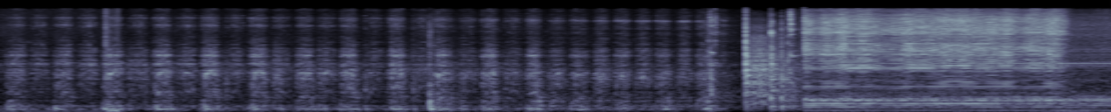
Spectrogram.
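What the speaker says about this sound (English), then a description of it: "The sprue is sawn off the bottom of the ring." A hand saw cuts the sprue off the bottom of a lost-wax cast ring in steady rhythmic back-and-forth strokes, close and loud, before a louder continuous rasping takes over.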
